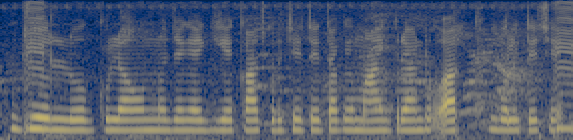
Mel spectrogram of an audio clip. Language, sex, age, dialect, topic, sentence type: Bengali, female, 18-24, Western, agriculture, statement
